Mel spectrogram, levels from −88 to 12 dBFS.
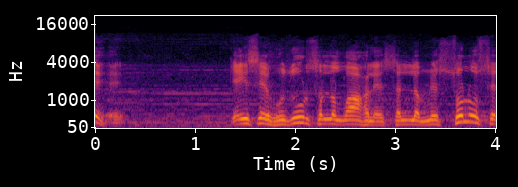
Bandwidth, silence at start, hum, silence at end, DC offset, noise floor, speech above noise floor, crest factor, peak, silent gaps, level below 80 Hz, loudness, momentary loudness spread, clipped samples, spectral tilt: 11 kHz; 0 s; none; 0 s; under 0.1%; -44 dBFS; 25 dB; 18 dB; -2 dBFS; none; -56 dBFS; -20 LUFS; 9 LU; under 0.1%; -6 dB/octave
